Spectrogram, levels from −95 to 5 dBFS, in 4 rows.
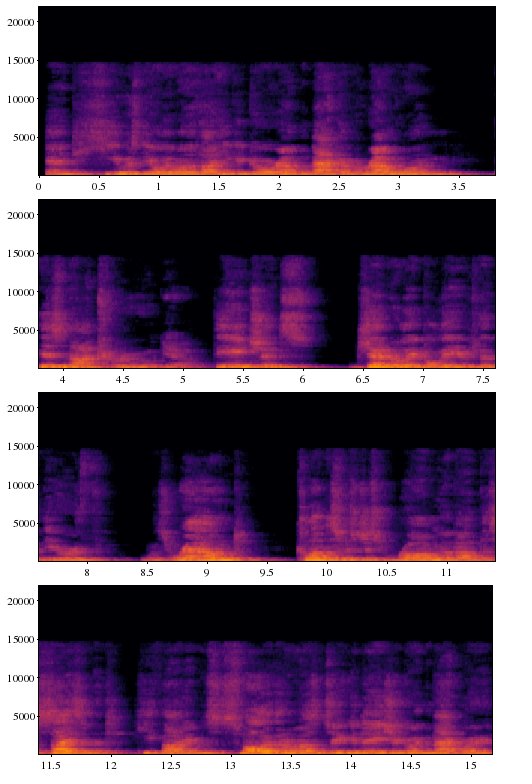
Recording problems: off-mic speech; far
room echo; noticeable; dies away in 0.5 s

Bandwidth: 14.5 kHz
